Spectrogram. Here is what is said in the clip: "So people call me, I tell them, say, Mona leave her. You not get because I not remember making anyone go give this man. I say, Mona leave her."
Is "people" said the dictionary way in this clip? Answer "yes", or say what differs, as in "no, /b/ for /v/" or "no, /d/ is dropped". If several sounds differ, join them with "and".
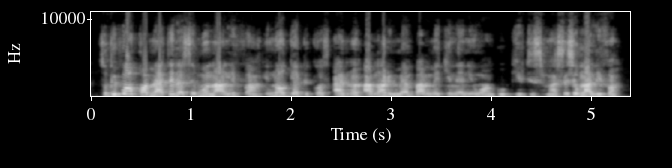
no, /w/ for /l/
